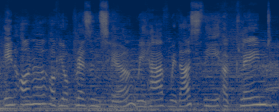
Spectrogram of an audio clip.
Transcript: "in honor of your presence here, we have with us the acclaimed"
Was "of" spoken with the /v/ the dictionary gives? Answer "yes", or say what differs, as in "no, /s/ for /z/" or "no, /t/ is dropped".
yes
